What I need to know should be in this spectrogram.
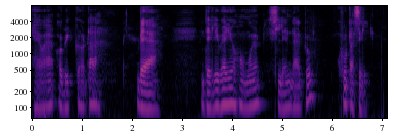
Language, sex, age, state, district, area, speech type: Assamese, male, 60+, Assam, Dhemaji, rural, read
